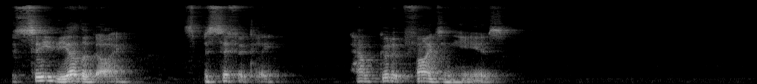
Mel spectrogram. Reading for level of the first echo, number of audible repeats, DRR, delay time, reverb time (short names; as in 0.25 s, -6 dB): -15.0 dB, 1, 4.5 dB, 76 ms, 0.50 s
